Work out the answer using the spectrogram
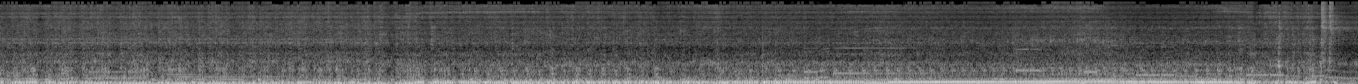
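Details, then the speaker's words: Old car after draining and refilling the gas, cleaning the spark plugs and resetting the timing: a steady, even low idle without misses, but it won't rev up. The owner suspects the timing isn't advancing, from sticking or a vacuum leak. "We cleaned all the spark plugs, we redid the timing on it, and now it idles beautifully, but it won't rev up."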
